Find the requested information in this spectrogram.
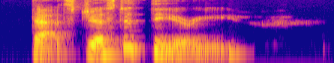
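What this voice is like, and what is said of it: Imitates another person's voice. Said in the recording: “that was a horrible imitation of him”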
